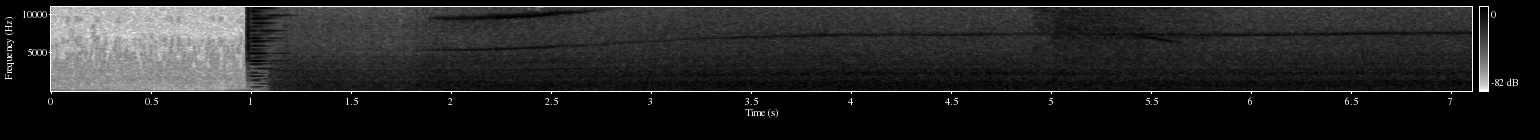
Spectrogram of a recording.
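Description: A combine harvester engine roars steadily close by.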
